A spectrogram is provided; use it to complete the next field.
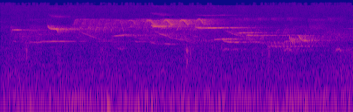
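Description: An eastern towhee sings in the morning in the Dundas Valley amid a busy chorus of other birds, its clear whistled phrases overlapping high chirps and trills against a steady faint background hiss.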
